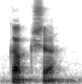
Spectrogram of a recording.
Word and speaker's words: कक्षा: तो कक्षा शब्द का शुद्ध उच्चारण क्या होता है? तो इस शुद्ध उच्चारण यही होता है क, फिर क, आधा क और मूर्धा स अ की मात्रा, ठीक।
